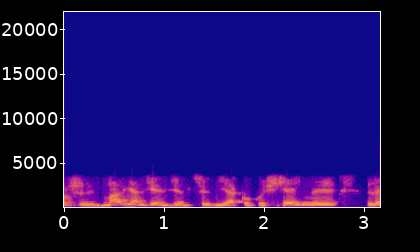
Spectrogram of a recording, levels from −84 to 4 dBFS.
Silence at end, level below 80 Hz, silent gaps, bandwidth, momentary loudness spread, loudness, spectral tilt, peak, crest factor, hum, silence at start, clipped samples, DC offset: 0 s; -78 dBFS; none; 3.8 kHz; 5 LU; -22 LUFS; -7.5 dB/octave; -6 dBFS; 14 dB; none; 0 s; under 0.1%; under 0.1%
